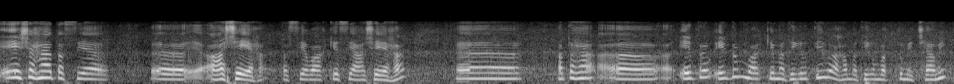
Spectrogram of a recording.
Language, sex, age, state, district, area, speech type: Sanskrit, female, 45-60, Kerala, Kozhikode, urban, spontaneous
